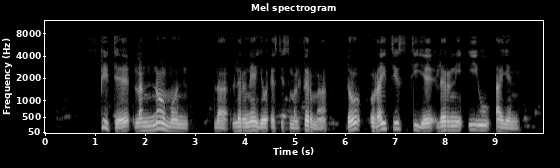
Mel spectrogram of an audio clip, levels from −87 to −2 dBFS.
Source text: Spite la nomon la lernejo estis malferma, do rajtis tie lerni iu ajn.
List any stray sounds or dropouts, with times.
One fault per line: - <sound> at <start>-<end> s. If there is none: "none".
none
